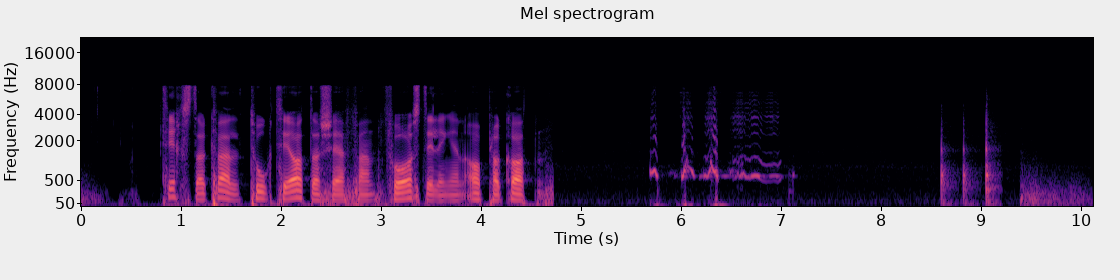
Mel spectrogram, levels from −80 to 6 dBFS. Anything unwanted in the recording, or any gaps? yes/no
yes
